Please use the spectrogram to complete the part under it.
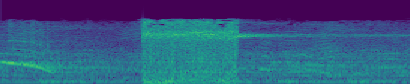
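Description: A referee blows a whistle sharply.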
